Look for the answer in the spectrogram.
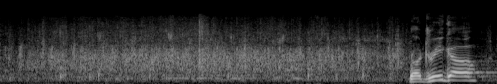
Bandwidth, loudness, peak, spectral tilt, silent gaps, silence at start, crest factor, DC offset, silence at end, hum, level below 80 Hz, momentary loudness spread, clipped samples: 11.5 kHz; -28 LUFS; -8 dBFS; -5 dB/octave; none; 0 s; 20 dB; under 0.1%; 0 s; none; -66 dBFS; 13 LU; under 0.1%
